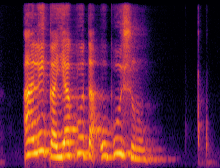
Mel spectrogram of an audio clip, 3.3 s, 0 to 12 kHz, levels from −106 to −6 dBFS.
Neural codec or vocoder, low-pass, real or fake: autoencoder, 48 kHz, 32 numbers a frame, DAC-VAE, trained on Japanese speech; 10.8 kHz; fake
